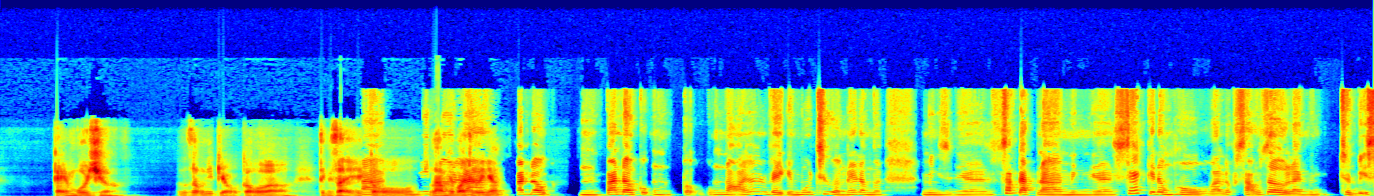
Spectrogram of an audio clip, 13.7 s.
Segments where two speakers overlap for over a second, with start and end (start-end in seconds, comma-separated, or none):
3.6-5.0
